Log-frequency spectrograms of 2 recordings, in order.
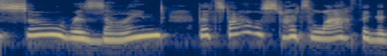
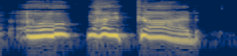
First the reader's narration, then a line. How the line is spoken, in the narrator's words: Stiles says, busting out with laughter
